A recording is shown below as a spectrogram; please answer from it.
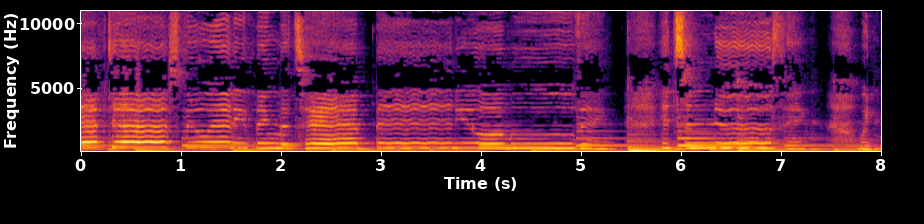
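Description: A woman singing a slow song with vibrato on held notes, over a guitar accompaniment.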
